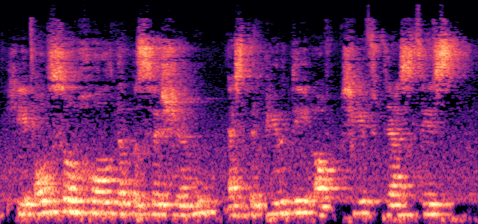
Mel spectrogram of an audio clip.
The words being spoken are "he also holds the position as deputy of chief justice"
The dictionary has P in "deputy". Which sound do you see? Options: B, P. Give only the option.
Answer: B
